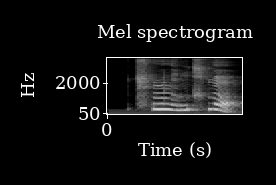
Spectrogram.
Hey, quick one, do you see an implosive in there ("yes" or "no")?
no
